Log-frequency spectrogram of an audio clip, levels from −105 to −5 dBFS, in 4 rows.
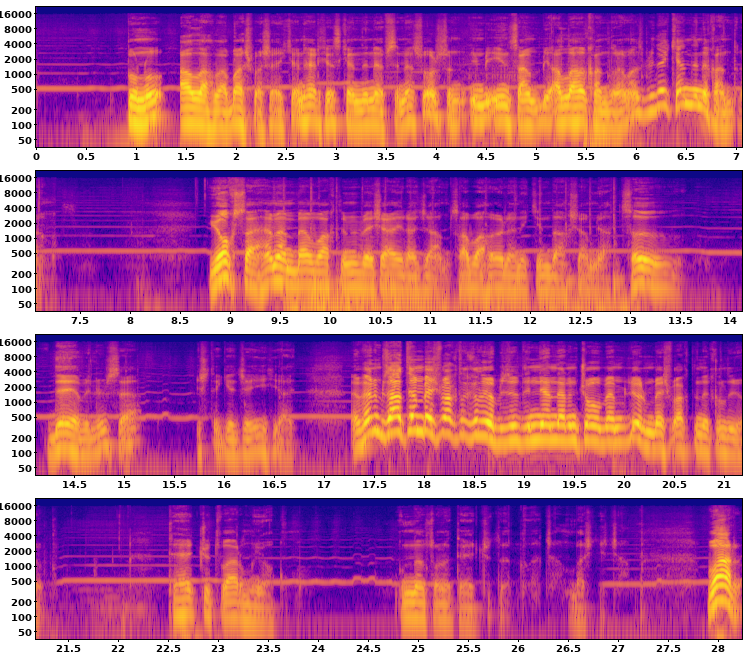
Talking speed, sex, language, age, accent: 120 wpm, male, Turkish, 60-79, native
